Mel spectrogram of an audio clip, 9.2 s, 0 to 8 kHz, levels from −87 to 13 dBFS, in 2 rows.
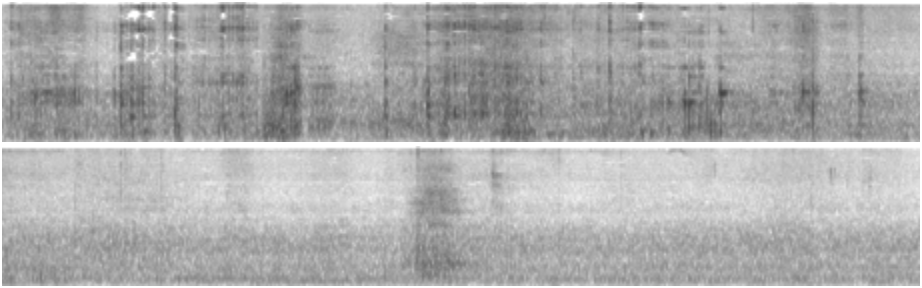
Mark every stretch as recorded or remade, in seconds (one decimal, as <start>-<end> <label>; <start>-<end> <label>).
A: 0.0-4.2 recorded; 4.2-4.9 remade; 4.9-5.5 recorded; 5.5-7.9 remade; 7.9-9.2 recorded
